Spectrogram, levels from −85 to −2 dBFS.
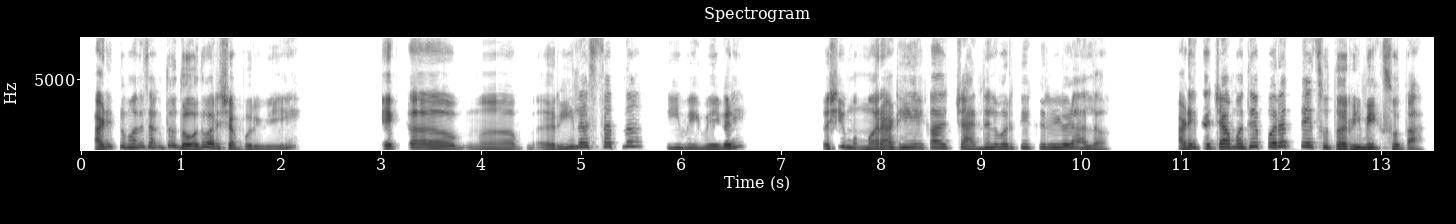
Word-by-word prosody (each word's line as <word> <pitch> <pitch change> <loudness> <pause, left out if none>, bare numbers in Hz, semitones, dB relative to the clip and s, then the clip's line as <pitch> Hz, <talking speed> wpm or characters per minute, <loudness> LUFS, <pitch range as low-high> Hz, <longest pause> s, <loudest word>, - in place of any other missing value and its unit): आणि - - +5
तुम्हाला 255 -1 0
सांगतो 265 -3 -3
2 155 +6 +4
वर्षांपूर्वी, 185 - -1 0.9
एक 215 +4 +1
अ, - - +5
अ, 195 -6 -1 0.4
रील 240 +9 -1
असतात 280 +1 -3
ना 310 +1 -3
ती 215 -9 -8
वेगवेगळी, 200 - 0 0.8
तशी 290 - 0 0.2
मराठी 205 +6 +2
एका 230 +1 +1 0.2
चॅनेलवरती 220 +4 0
एक 230 0 -8
रीळ 220 +2 +2
आलं 170 - -3 0.8
आणि 210 +6 +4
त्याच्यामध्ये 245 +4 +4
परत 290 +2 +4
तेच 280 -1 0
होतं 190 -9 +4
रिमिक्स 215 +3 +3
होता. - - -1
220 Hz, 120 wpm, -27 LUFS, 195-245 Hz, 0.9 s, आणि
